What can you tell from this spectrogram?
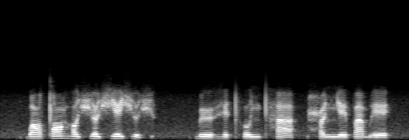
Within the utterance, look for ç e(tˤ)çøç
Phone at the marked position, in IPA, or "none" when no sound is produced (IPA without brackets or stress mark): none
